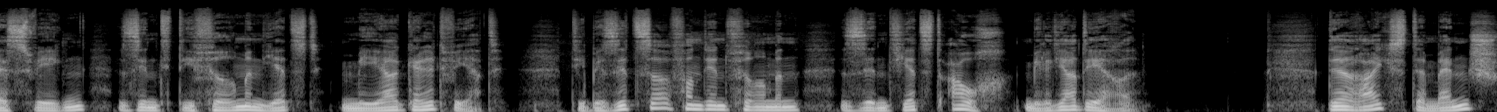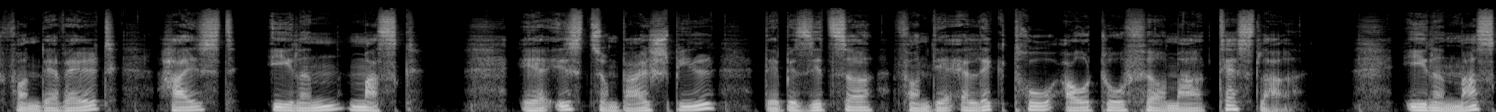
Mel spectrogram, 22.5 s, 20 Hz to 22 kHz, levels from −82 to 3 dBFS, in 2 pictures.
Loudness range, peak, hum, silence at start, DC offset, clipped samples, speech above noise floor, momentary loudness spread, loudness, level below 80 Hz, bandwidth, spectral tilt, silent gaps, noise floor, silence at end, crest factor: 2 LU; -4 dBFS; none; 0 s; under 0.1%; under 0.1%; 53 dB; 12 LU; -21 LUFS; -36 dBFS; 16 kHz; -5 dB/octave; none; -74 dBFS; 0 s; 18 dB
